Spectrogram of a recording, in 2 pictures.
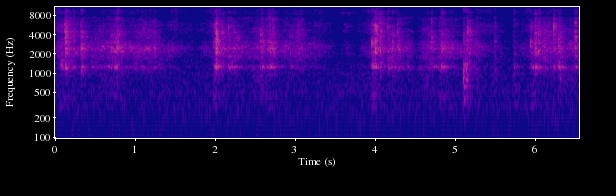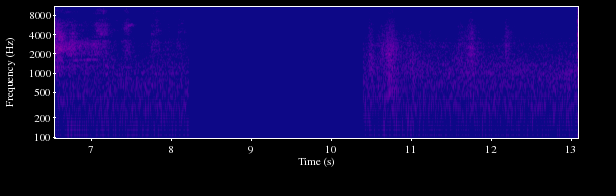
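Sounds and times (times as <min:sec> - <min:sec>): cleaning rod scraping in barrel: 0:00.0 - 0:08.2.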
